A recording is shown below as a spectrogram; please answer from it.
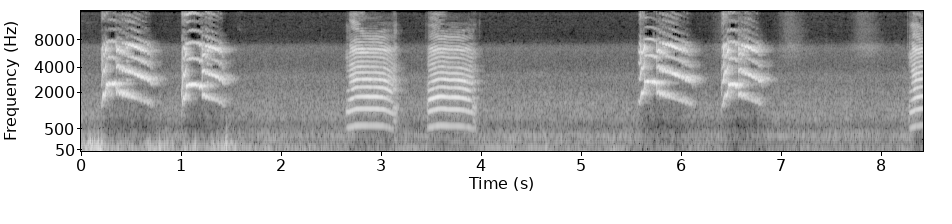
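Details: Pahadi parrot, the Alexandrine parakeet, calling in pairs: two sharp falling screeches, two longer arched squawks, then two more falling screeches and the start of another, with faint room noise.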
